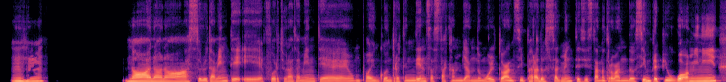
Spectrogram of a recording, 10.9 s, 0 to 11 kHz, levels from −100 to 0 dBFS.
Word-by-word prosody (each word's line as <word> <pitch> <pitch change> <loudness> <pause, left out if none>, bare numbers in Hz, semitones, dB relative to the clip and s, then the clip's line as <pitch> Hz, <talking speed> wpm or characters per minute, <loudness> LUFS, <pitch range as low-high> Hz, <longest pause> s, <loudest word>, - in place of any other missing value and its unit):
Mh-mh. 195 +1 +1 1.2
No, 180 +1 +6
no, 175 0 +2
no, 170 -2 +2
assolutamente 165 +3 -2
e 140 -1 -3
fortunatamente 160 0 -5 0.3
è 130 - -3
un 135 +1 -5
po' 145 +2 -3
in 145 0 -1
controtendenza, 145 +2 -2
sta 145 -1 -8
cambiando 140 0 -4
molto, 165 +2 -2
anzi 135 -1 +1
paradossalmente 145 +4 -2
si 135 +2 -5
stanno 135 0 -3
trovando 135 0 -1
sempre 180 +4 +2
più 150 -2 +1
uomini 185 +7 +5
155 Hz, 125 wpm, -27 LUFS, 140-175 Hz, 1.2 s, No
